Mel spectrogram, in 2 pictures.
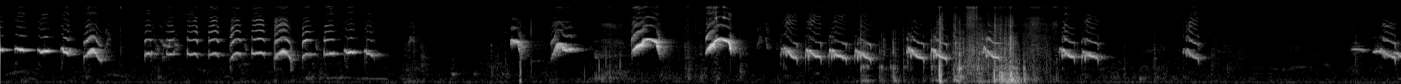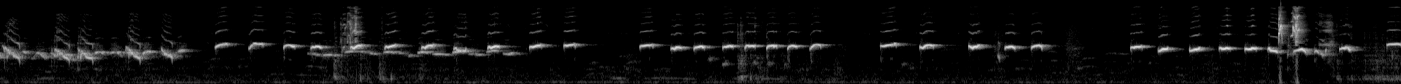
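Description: Male cockatiel singing an excited courtship song: phrases of rapid, repeated whistled notes broken by short pauses, with a few rising chirps, and a harsh noisy burst about ten seconds in.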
